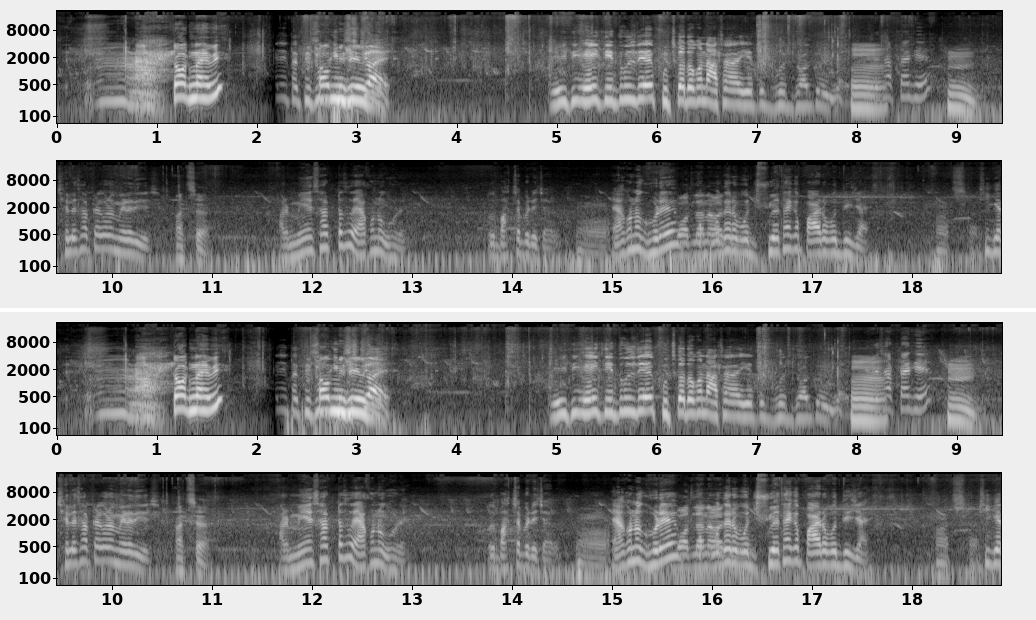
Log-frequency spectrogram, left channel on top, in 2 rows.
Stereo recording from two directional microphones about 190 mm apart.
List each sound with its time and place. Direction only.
0.3 s a sound: centre (ahead or behind)
4.4 s dog: 10° right (ahead or behind)
4.9 s speech: 5° right (ahead or behind); by 6.0 s 20° right (ahead or behind)
6.1 s speech: 10° right (ahead or behind)
8.3 s speech: 10° left (ahead or behind)
8.9 s speech: 10° right (ahead or behind)
9.4 s speech: 20° left (ahead or behind)
10.6 s speech: centre (ahead or behind)
11.7 s speech: 40° left (ahead or behind)
14.1 s speech: 5° left (ahead or behind)
14.7 s a sound: 35° right (ahead or behind)
14.9 s speech: 20° left (ahead or behind)
15.6 s speech: 10° left (ahead or behind)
